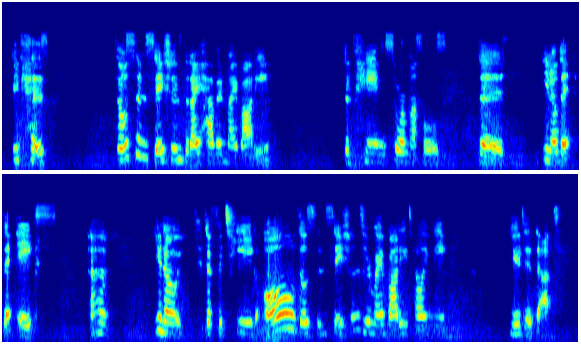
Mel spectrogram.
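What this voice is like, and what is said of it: Emotional, tearful speech. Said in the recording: “getting emotional about this. I'm just gonna cry through this.”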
